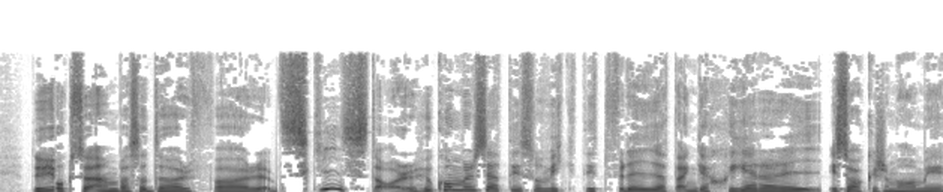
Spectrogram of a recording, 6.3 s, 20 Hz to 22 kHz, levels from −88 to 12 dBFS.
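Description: No technical faults are audible.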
